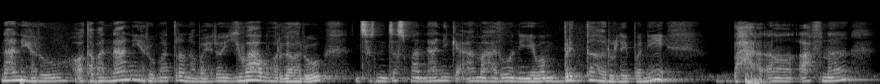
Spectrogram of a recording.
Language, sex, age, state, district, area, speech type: Nepali, male, 18-30, West Bengal, Darjeeling, rural, spontaneous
